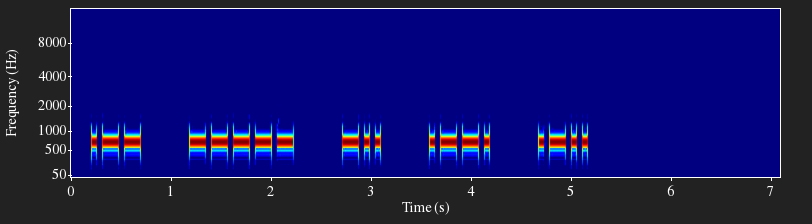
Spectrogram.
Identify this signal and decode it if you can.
Morse code, heard as a keyed tone, about 23 wpm, spaced as for 13 wpm, 700 Hz. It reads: W0DPL
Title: USA Call Signs - 5 Characters - 3x Character Spacing - 22wpm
